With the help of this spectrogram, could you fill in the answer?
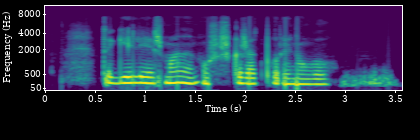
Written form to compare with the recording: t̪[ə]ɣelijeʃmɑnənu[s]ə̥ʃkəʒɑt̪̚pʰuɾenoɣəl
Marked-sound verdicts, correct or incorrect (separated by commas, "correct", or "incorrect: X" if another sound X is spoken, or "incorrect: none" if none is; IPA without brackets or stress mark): correct, incorrect: ʃ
